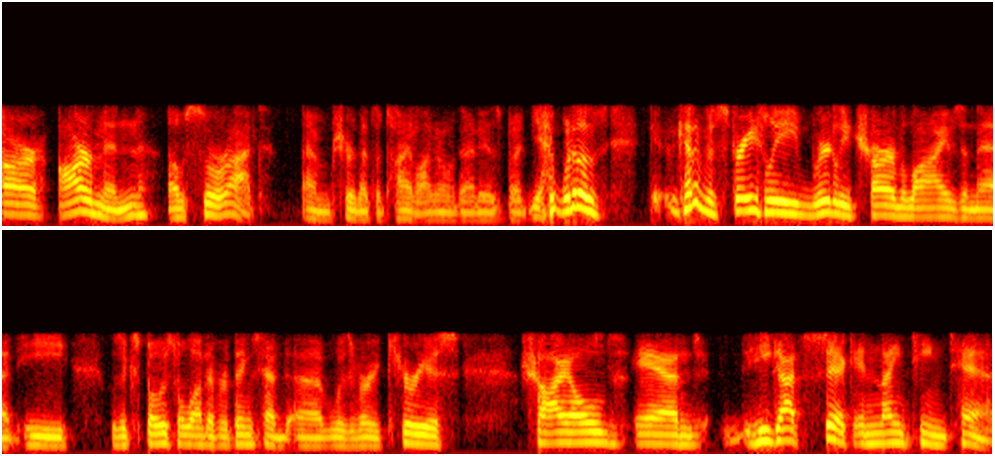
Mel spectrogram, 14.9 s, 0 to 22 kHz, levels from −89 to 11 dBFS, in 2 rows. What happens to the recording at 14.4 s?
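At 14.4 s the speech carries tandem speech coding, present across the whole clip. It was decoded and re-encoded at each link, with CVSD then AMR-NB at about 7.4 kbit/s compounding errors, so it sounds rough, muffled and warbly. A spectrogram shows nothing above 3.8 kHz.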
